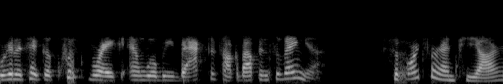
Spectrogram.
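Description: G.729 codec damage runs throughout. Each 10 ms frame is rebuilt from a vocal tract filter, a pitch predictor and a few pulses at 8 kbit/s, on a line band of 250 Hz to 3.6 kHz. The speech sounds plainly rough, synthetic and thin, with no bass or upper treble.

VoIP packet loss concealed by the speech codec occurs at 0.70–0.75 s, between "going to take a" and "break and we'll be", and again at 3.99–4.15 s. The decoder filled the missing audio, about 40 ms and then about 80 ms (consistent with two and four 20 ms packets), by extending its last pitch and filter at falling gain. Each gap becomes a brief buzzy or noisy, fading smear, longer in the second instance, and the voice stays weak for a moment after.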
